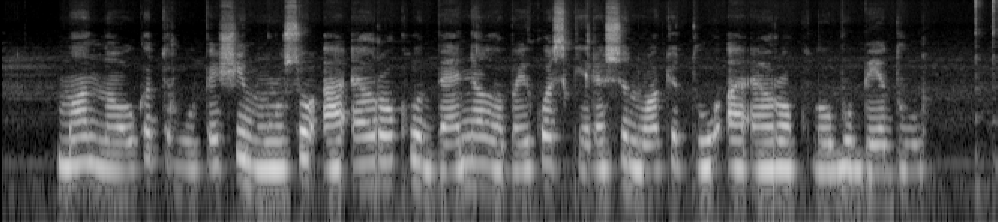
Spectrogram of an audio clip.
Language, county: Lithuanian, Alytus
